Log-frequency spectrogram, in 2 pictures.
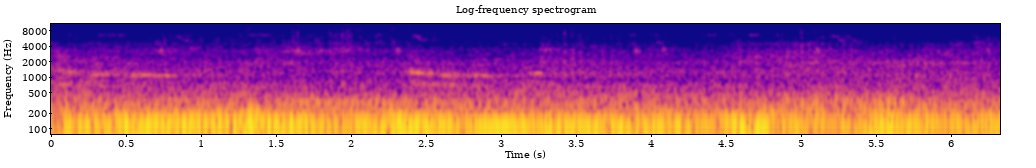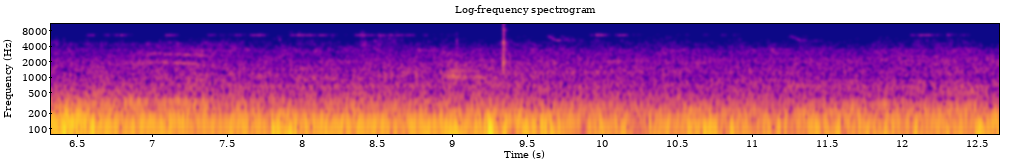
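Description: Low, steady rumble of city street traffic, with faint bird chirps above it and a single sharp click about nine seconds in.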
